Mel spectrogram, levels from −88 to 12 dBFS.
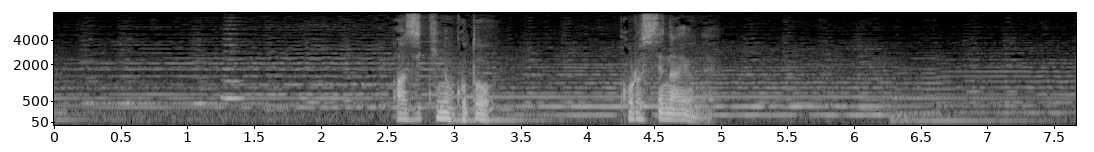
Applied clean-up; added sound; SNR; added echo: none; Brass instrument; 10 dB; none.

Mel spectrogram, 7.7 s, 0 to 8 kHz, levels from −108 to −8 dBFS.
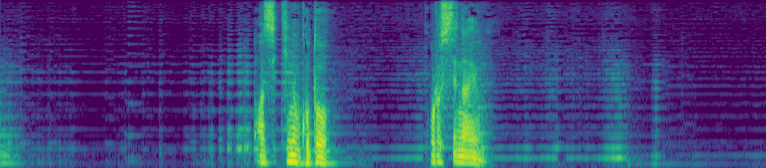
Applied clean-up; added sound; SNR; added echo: neural mask model RNNoise.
